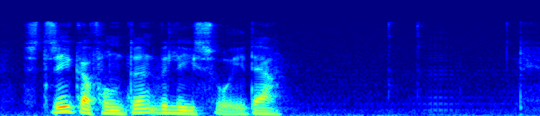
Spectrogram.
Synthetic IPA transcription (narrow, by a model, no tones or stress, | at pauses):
st̪ɾiːkɑfʊnt̪ənʋɪːliːsʊḭd̪eː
